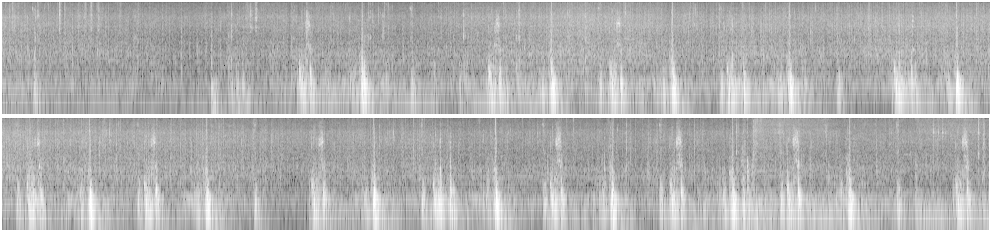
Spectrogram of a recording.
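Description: Heavy rain on a vehicle: dull thuds of large raindrops striking the glass and body come irregularly, about once a second, over a faint steady hiss of rain.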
